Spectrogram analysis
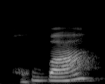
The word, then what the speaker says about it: хуба: Звук х. Пишем его как х, в.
